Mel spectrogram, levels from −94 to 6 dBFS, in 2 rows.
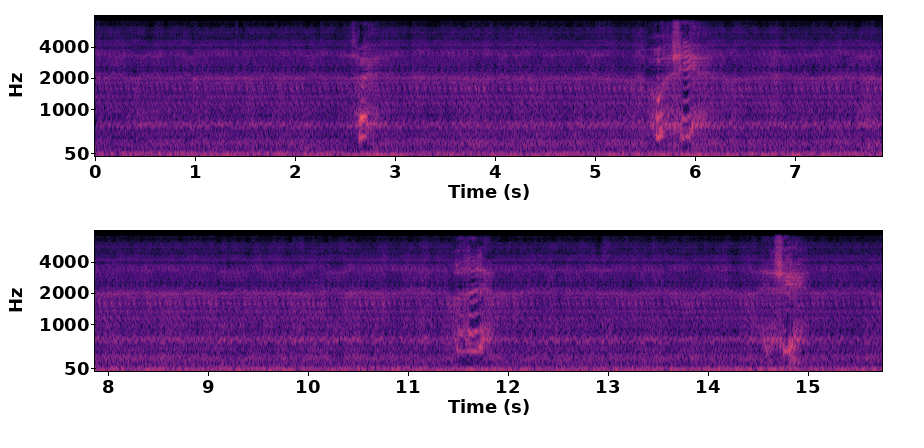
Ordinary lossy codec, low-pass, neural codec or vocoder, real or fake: none; 7.2 kHz; autoencoder, 22.05 kHz, a latent of 192 numbers a frame, VITS, trained on many speakers; fake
